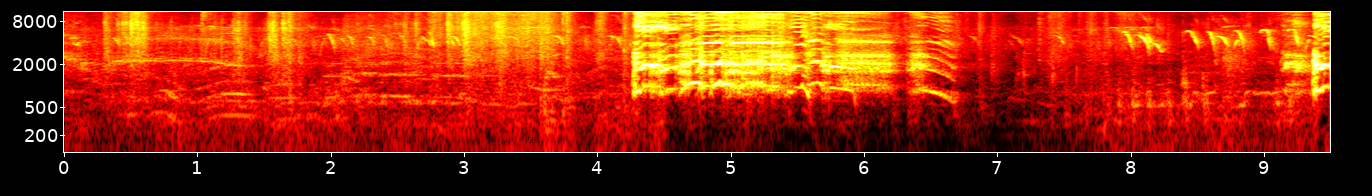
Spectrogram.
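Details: Red junglefowl of a bred third (F3) generation: after soft twittering of small birds, one loud, raspy crow lasting about two seconds, ending in a falling tail, then quieter chirps.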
